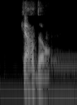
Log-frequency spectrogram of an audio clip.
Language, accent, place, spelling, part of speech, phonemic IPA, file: French, France, Lyon, cardan, noun, /kaʁ.dɑ̃/, LL-Q150 (fra)-cardan.wav
- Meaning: 1. universal joint 2. gimbal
